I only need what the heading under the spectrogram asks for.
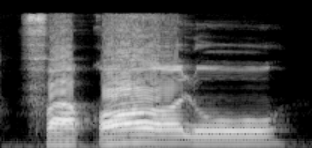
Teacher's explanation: ada Mad thi'i yaitu fathah bertemu Alif maka panjangnya dua harakat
